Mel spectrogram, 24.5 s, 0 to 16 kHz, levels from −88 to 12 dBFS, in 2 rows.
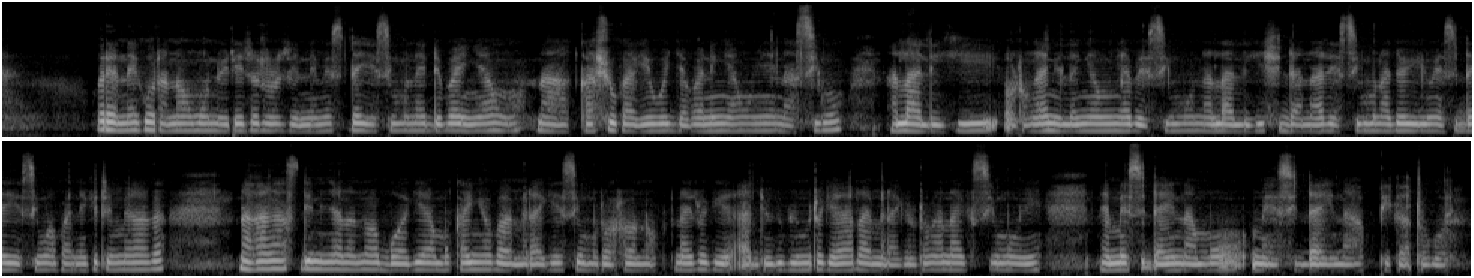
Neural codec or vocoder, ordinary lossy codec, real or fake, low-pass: vocoder, 44.1 kHz, 128 mel bands, Pupu-Vocoder; none; fake; 14.4 kHz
